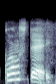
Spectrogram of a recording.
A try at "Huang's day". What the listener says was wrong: Hua. Huang's day. Ah, this one is letter H. Hua. Huang's day.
